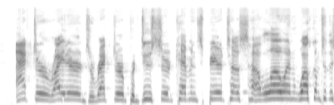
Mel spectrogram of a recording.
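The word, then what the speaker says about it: Spirtas: kevin how do i correctly spell your uh pronounce your last name you correctly spell my last name spiritus spiritus spiritus okay so i did it pretty close earlier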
